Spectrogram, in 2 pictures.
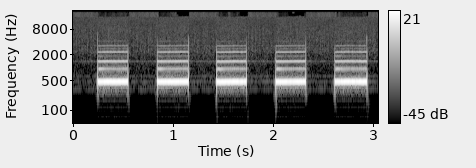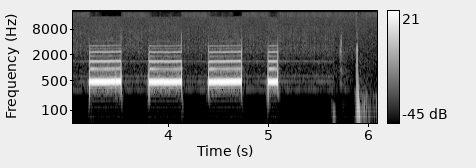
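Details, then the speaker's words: British telephone exchange sounds, 1971, German PABX ringing machine busy tone: even on-off mid-pitched beeps, about nine bursts in five seconds, steady and clean; normal. "finally here the dial tone ring tone and busy tone of a packs fitted out with a transistorized turn generator"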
